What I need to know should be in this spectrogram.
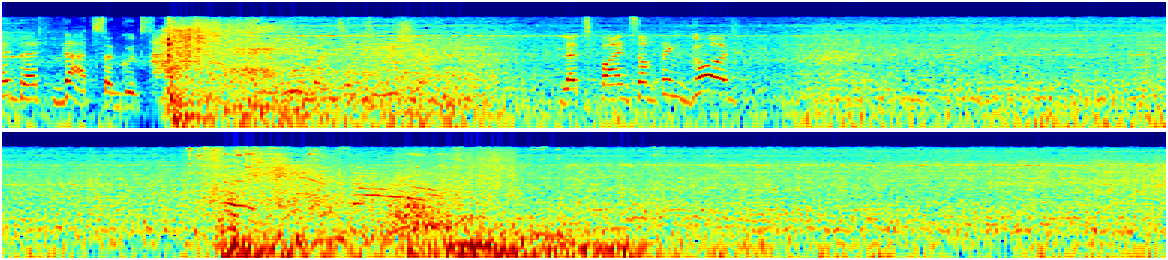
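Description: Wind rushes loudly during a fast dive through the air.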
